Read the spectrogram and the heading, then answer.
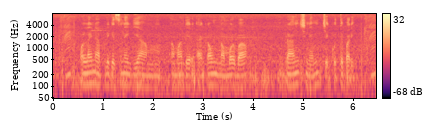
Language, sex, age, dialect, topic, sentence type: Bengali, male, 18-24, Western, banking, statement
